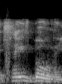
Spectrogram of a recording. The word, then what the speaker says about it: Chase Bolling: I'm Chase Bolling. Yes, I'm pronouncing it right. Yeah, Chase Bolling, you got it exactly right.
